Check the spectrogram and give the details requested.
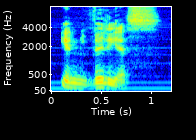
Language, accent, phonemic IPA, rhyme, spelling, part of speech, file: English, US, /ɪnˈvɪdi.əs/, -ɪdiəs, invidious, adjective, En-us-invidious.ogg
- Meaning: 1. Causing ill will, envy, or offense 2. Offensively or unfairly discriminating 3. Envious, jealous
